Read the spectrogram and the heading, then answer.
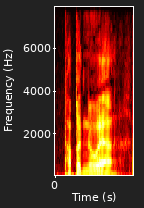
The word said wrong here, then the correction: Papai Noel: Papai Noel.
